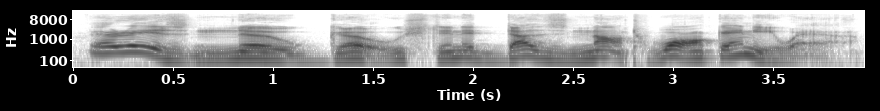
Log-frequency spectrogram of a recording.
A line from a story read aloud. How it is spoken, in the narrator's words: said irritably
